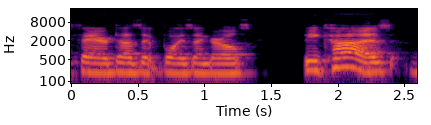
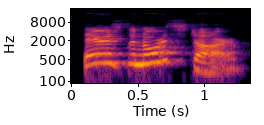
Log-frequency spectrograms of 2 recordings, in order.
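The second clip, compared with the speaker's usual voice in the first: excited exclaim; 9 semitones higher, 4 dB louder than usual. Acted. Character exclaims in read-aloud.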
